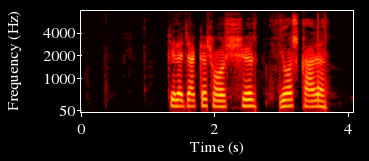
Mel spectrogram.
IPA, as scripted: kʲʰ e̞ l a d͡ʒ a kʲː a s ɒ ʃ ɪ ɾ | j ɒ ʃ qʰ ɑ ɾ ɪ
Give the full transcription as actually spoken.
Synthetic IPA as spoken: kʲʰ e̞ l a d͡ʒ a kʲː a ʃ ɒ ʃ ɪ ɾ | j ɒ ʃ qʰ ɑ ɾ ɪ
